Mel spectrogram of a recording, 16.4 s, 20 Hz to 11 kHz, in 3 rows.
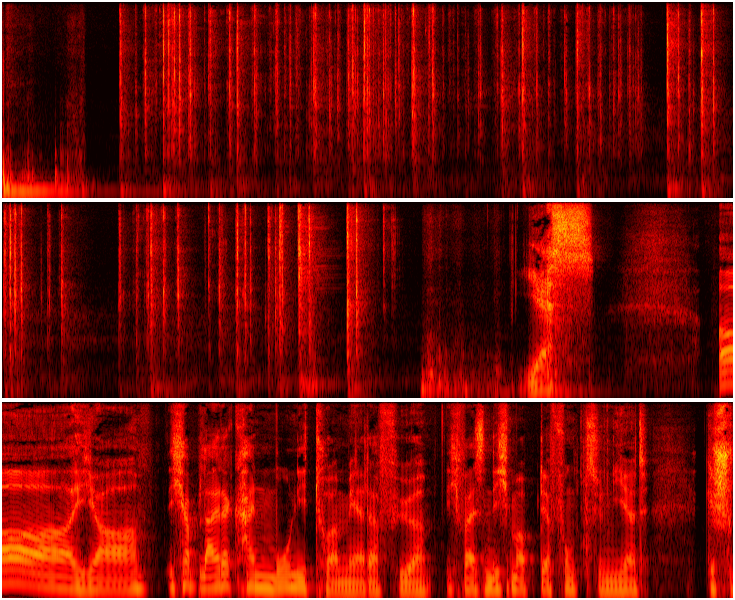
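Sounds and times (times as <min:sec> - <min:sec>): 
brisk typing on a vintage home computer keyboard: 0:00.9 - 0:08.5
speech: 0:09.4 - 0:10.0, 0:10.9 - 0:16.4.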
